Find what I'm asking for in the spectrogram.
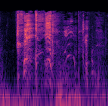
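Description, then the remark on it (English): A voice mimics an announcer's cough: a few harsh, breathy bursts in quick succession, trailing off into throaty, voiced grunts. “Announcer cough.”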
